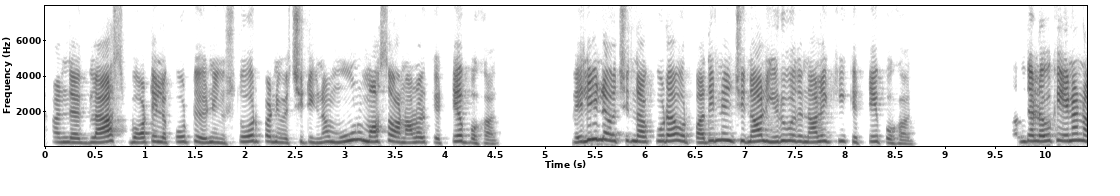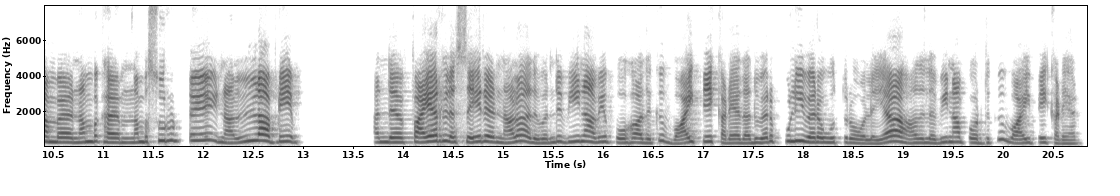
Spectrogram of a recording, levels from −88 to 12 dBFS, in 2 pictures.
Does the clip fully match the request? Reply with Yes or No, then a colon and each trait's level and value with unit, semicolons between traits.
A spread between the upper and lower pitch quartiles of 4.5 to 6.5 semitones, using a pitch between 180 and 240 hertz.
No: average, 4.9 semitones; very high, 280 Hz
